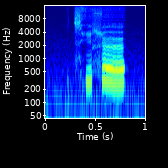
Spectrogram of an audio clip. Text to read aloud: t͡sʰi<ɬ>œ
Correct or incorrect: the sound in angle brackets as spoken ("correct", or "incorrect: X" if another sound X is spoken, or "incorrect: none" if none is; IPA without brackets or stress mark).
correct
